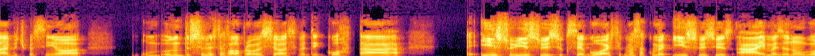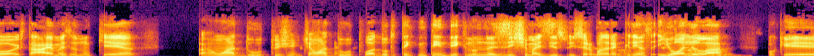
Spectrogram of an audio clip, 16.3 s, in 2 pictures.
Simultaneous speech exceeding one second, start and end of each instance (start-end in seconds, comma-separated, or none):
14.1-15.8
